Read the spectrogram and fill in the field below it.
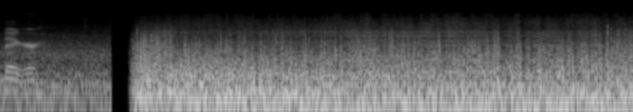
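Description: A boat's outboard motor roars at high speed.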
